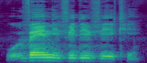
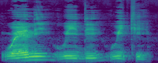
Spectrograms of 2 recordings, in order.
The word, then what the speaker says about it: veni, vidi, vici: uma palavra com V, devemos lembrar que é a letra U. Por exemplo, na célebre frase de Júlio César, ou melhor, Julius Caesar: eu vi, eu vim e eu venci. Não pronunciamos veni, vidi, vici, e sim veni, vidi, vici.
